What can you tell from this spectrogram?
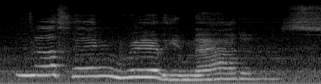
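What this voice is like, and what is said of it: Weird singing imitation of a singer. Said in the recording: “What the fuck is wrong with your voice? That's so weird ... your Elvis impression? ... that's more like Stevie Wonder”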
